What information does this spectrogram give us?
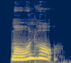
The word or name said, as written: morgenhår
